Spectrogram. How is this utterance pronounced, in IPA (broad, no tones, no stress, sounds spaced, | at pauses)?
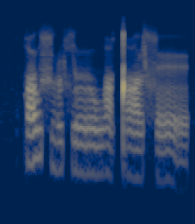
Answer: q u ɕ ṳ ɭ ç ɯː w ɑ ǃ ɑ ɭ ɬ ø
